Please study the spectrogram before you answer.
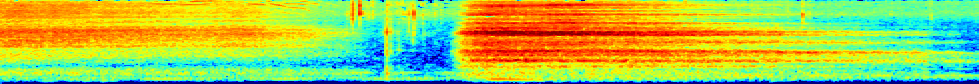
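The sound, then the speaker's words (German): A deep breath drawn in and then let out through the mouth during a guided relaxation exercise: a soft, airy inhale followed by a louder, breathy exhale that fades gradually, with no talking. “atme einmal tief ein und über den Mund wieder aus.”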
